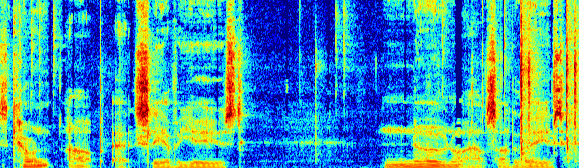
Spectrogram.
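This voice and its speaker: Mumbling and soft-spoken, a man talks fairly slowly in a very deep, low pitch with fairly even intonation and long, frequent pauses over noticeable background noise. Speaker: game developer streamer. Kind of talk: coding tutorial livestream. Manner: soft-spoken, mumbling; quiet.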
